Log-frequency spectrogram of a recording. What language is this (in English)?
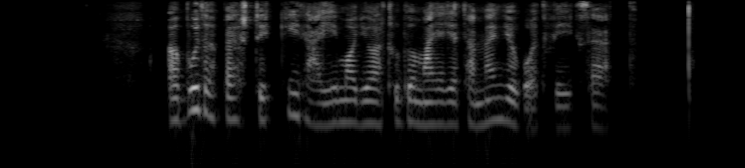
Hungarian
